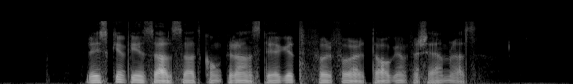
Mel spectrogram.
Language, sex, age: Swedish, male, 50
